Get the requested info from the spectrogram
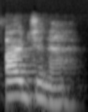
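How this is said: It is said with Sanskrit stress and sounds. The speaker calls it right. "but it's Arjuna"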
